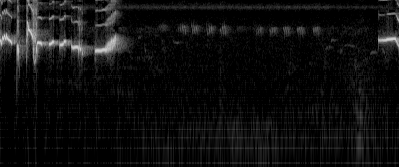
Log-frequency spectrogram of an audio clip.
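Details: Afternoon song of an Oriental magpie-robin, 'riwik plong' style, played as a lure to train other birds: one loud phrase of sharp varied notes ending in a long rising whistle, then near silence, with a new phrase starting at the end.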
